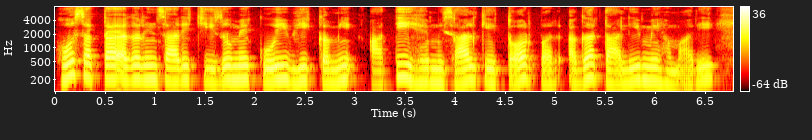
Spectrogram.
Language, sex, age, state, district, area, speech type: Urdu, female, 45-60, Uttar Pradesh, Lucknow, rural, spontaneous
